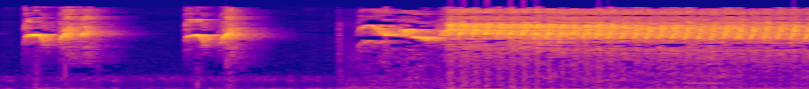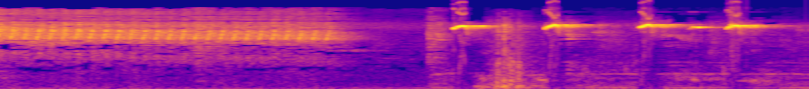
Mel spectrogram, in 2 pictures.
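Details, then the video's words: Violet cuckoo, kedasih ungu, giving clear, rapid 'tembakan' calls: two brief high notes, then a long, dense, buzzy trill lasting about four seconds, followed by a run of short, sharp upslurred notes repeated roughly twice a second. "Masteran Kedasih Ungu Gacor Full Tembakan Jernih"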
